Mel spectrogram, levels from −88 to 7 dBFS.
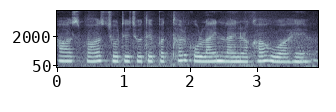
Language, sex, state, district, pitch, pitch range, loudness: Hindi, female, Arunachal Pradesh, Lower Dibang Valley, 215 Hz, 205-220 Hz, -13 LUFS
